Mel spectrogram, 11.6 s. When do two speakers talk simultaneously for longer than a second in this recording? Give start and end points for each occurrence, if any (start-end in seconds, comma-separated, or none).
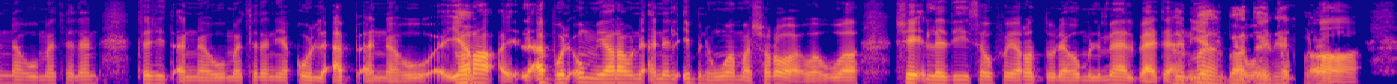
9.8-11.1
